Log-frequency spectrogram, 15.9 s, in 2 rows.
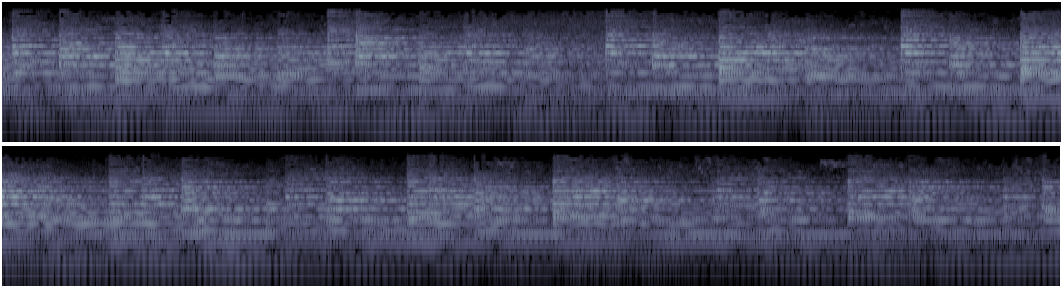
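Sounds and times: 
bells ringing: 0:00.0 - 0:15.8.

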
